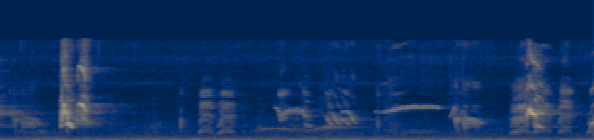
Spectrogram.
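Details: Oriental magpie-robin, a young bird being tamed, giving a quick burst of sharp notes, then soft twitters and a long, level whistle.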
